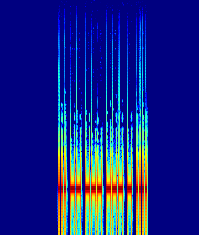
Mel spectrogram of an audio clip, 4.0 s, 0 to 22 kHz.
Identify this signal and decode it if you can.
Morse code, heard as a keyed tone, about 40 wpm, 700 Hz. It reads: SMOOTH
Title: Top 1251-1500 Words 40wpm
